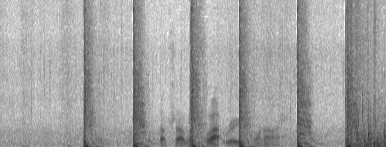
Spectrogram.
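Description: An axe chops hard into a wooden wall with sharp blows.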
